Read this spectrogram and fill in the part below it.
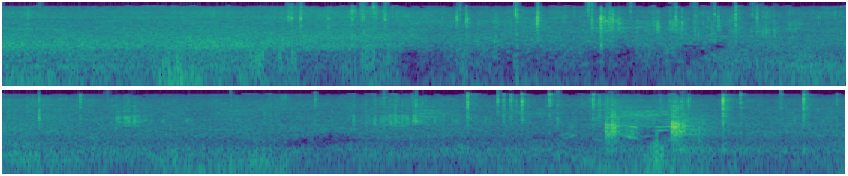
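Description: Bicycle tyres roll over pavement.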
